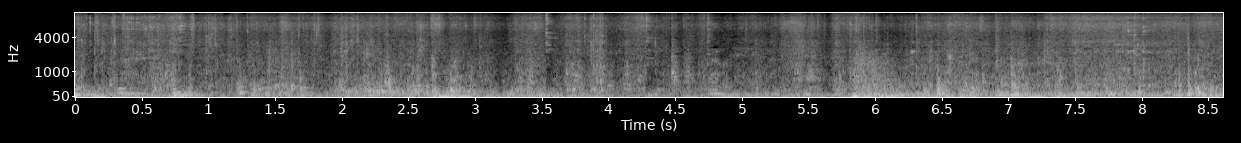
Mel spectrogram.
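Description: A gloved hand rummaging through trash in a dumpster: plastic bags, wrappers and cardboard rustling and crinkling without a break, with knocks and a few heavier thumps as items are shifted.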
